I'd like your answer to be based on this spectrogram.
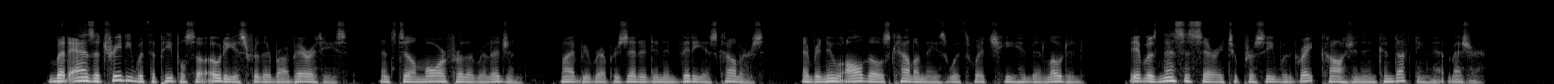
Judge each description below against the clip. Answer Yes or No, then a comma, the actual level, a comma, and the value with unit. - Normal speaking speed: Yes, average, 180 wpm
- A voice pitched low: Yes, low, 115 Hz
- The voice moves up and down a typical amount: Yes, average, 3.8 semitones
